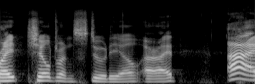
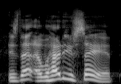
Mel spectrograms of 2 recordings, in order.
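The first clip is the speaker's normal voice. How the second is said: usual speaking voice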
